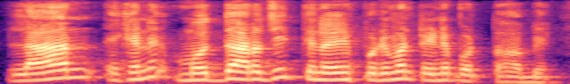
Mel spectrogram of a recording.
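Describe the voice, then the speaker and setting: A recitation teacher with a medium pitch gives a step-by-step lesson. Each word is chanted in a slow, long-drawn way. Then the teacher turns to quick, plain explanation, asking questions and answering them. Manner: leads the learner, asking and answering its own questions.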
